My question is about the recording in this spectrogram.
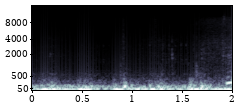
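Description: Steady low rumble inside a car's cabin as it drives slowly: engine and road noise.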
